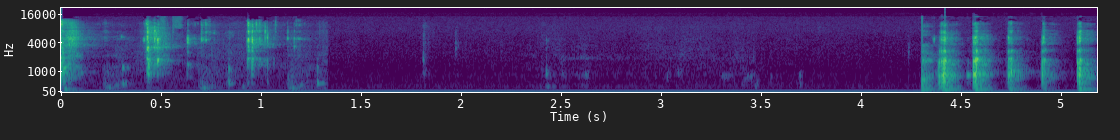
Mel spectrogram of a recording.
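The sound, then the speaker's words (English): Wet chewing of a piece of gum, a quick run of loud smacking bites at the start, a quiet pause, then another rhythmic burst of chomping near the end. “Nah, it's a piece of gum.”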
